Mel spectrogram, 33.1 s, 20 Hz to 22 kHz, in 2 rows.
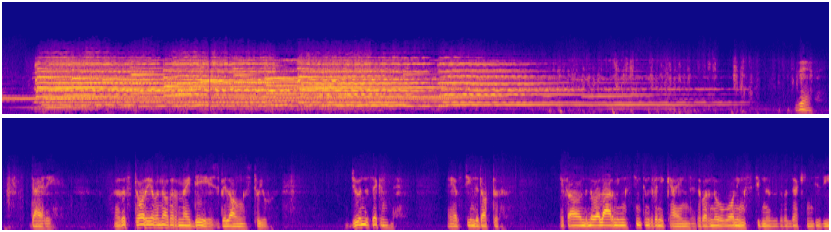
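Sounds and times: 
church bells ringing in a dense peal: 0.0s - 15.0s
speech: 19.0s - 22.0s, 23.6s - 24.5s, 25.5s - 26.7s, 27.7s - 33.0s.

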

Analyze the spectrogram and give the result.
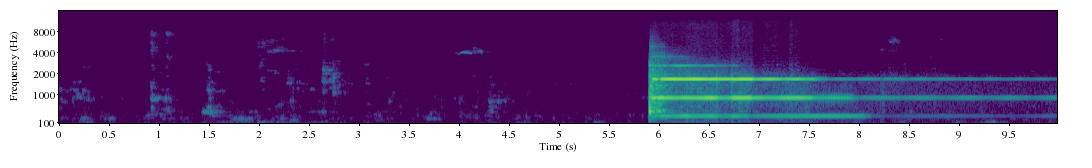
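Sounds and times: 
meditation bell ringing: 5.9s - 9.9s.

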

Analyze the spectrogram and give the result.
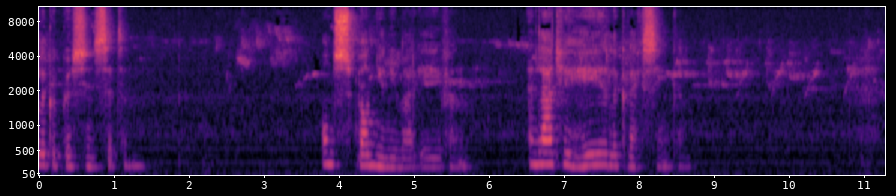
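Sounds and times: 
speech: 0.0s - 1.5s, 3.8s - 5.8s, 6.5s - 8.8s
birds singing in high repeated chirping phrases: 0.0s - 11.2s.

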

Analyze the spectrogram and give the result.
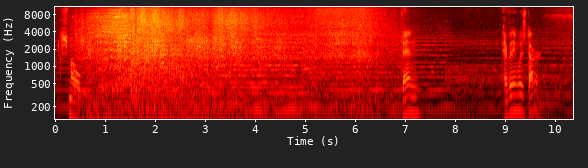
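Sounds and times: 
speech: 0.1s - 1.0s, 6.9s - 7.4s, 9.0s - 10.0s
deep roaring explosion from a head-on train collision: 0.3s - 7.0s.

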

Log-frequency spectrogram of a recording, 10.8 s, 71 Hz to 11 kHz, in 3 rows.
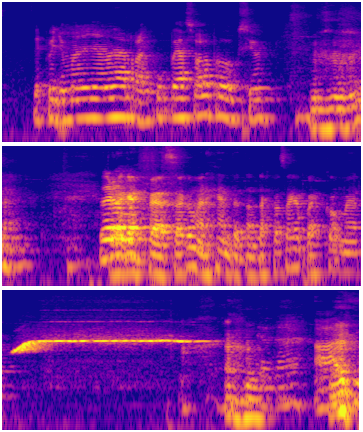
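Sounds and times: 
speech: 0.3s - 7.3s, 9.4s - 10.7s
laughter: 3.1s - 3.9s, 9.3s - 10.7s
long eerie whistle swooping upward to a high pitch: 7.3s - 9.4s.

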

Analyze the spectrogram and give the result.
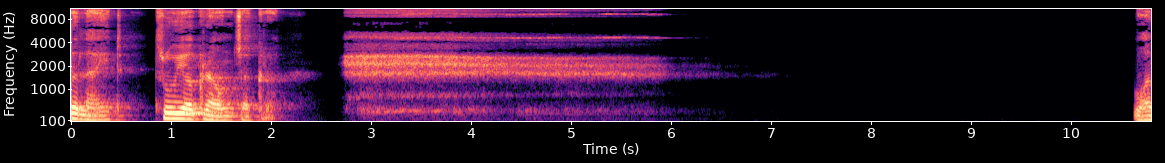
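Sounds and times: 
speech: 0.0s - 2.1s
long slow deep exhale: 2.2s - 6.7s.

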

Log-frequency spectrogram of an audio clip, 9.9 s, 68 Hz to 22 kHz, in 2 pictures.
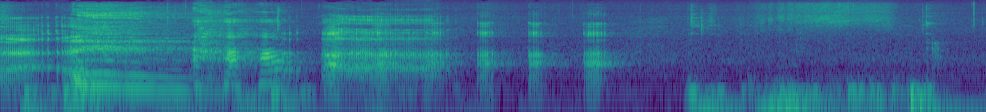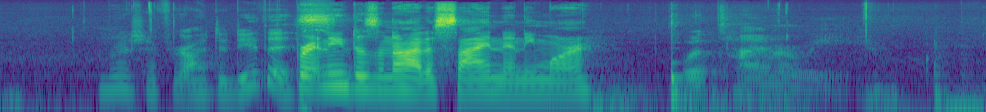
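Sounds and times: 
speech: 0.0s - 1.8s, 5.5s - 9.2s
loud croaky rumbling burp: 0.0s - 3.1s
shorter guttural bursts: 0.0s - 3.2s.

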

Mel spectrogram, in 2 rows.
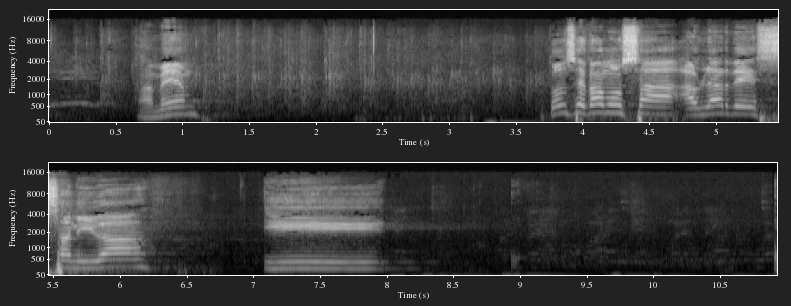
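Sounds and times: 
audience applauding: 0.0s - 4.4s
speech: 0.6s - 1.3s, 3.8s - 6.4s, 7.1s - 8.1s.

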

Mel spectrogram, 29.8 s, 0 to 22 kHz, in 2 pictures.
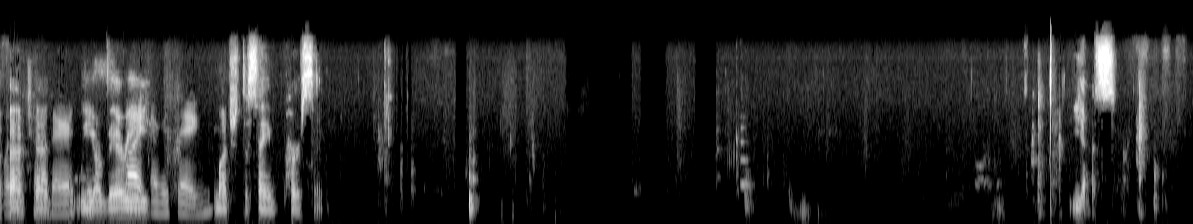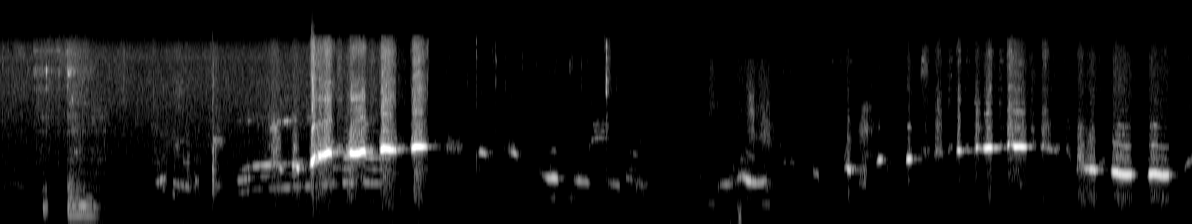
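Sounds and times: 
speech: 0.0s - 4.2s, 13.4s - 14.0s
person whistling a meandering unaccompanied tune: 18.4s - 22.7s, 25.5s - 29.8s.

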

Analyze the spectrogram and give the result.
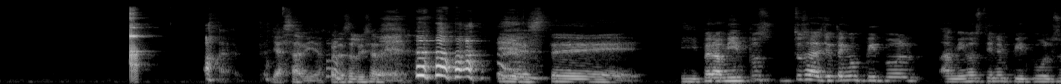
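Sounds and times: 
glasses clinking in a toast: 1.3s - 1.6s
speech: 2.1s - 10.6s
laughter: 2.7s - 6.1s.

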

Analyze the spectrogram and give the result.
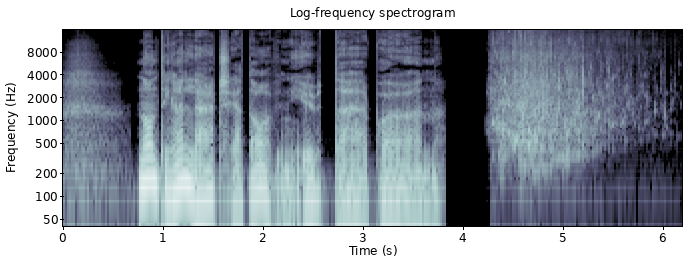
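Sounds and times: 
speech: 0.8s - 4.5s
hands washed in cold lake water: 4.2s - 6.1s.

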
